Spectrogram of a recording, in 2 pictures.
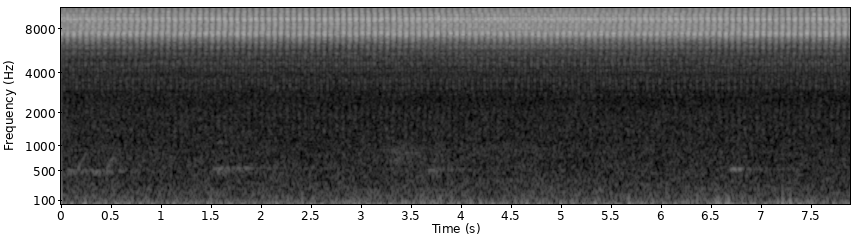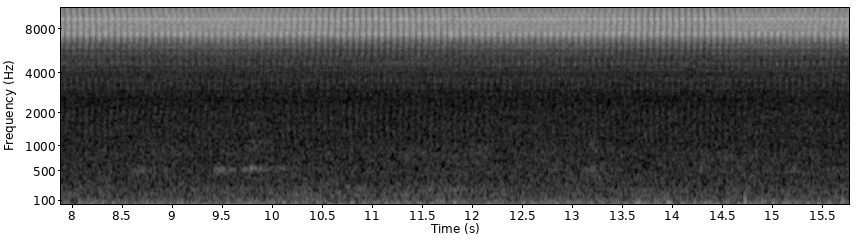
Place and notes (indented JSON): {
  "title": "Šlavantai, Lithuania - Grasshoppers",
  "date": "2020-07-29 20:00:00",
  "description": "Grasshoppers chirping away in the evening. Recorded with ZOOM H5.",
  "latitude": "54.16",
  "longitude": "23.66",
  "altitude": "141",
  "timezone": "Europe/Vilnius"
}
